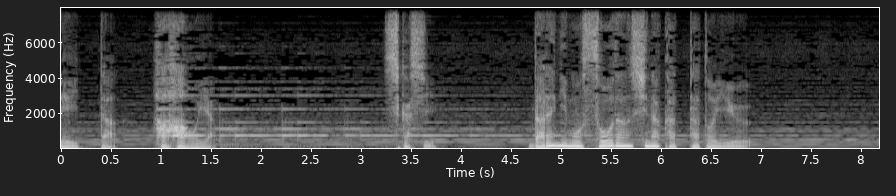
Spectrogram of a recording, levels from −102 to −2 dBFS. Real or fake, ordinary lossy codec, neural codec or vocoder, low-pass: real; none; none; none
